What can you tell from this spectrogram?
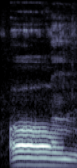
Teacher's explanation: इस स्वर के उच्चारण में ह्रस्व स्वर से तीन गुना समय लगता है इसलिए आगे तीन का अंक लिख देते हैं जैसे ओम अच्छा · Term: प्लुत स्वर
